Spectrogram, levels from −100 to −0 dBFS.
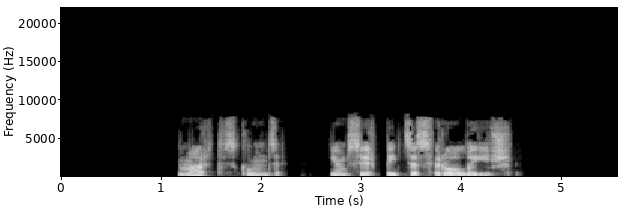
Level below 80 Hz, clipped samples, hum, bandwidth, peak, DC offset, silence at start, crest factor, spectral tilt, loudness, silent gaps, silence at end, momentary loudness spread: -60 dBFS; under 0.1%; none; 8.2 kHz; -2 dBFS; under 0.1%; 1.2 s; 20 dB; -5 dB/octave; -19 LUFS; 2.27-2.39 s, 2.50-2.68 s, 3.20-3.24 s; 1.05 s; 11 LU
